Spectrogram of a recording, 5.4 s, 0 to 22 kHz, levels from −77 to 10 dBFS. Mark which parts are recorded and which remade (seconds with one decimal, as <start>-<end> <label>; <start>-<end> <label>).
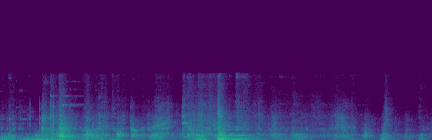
0.0-2.0 recorded; 2.0-2.7 remade; 2.7-3.7 recorded; 3.7-4.2 remade; 4.2-5.4 recorded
